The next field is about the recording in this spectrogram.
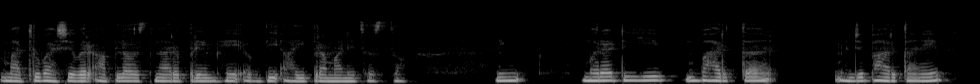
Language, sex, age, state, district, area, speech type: Marathi, female, 18-30, Maharashtra, Ahmednagar, urban, spontaneous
